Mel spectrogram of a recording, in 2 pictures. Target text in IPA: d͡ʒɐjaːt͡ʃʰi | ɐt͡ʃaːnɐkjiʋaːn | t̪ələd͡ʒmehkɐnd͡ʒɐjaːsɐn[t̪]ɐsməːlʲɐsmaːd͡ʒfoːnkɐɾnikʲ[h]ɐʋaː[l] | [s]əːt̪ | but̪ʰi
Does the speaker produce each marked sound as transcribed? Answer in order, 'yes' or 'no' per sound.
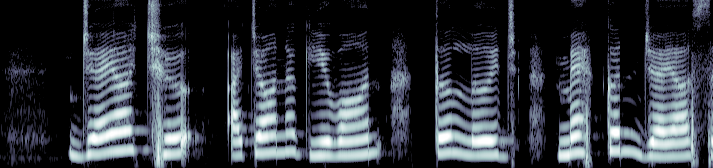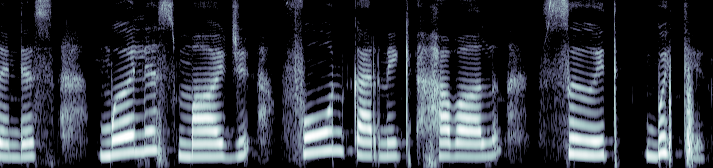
no, yes, yes, yes

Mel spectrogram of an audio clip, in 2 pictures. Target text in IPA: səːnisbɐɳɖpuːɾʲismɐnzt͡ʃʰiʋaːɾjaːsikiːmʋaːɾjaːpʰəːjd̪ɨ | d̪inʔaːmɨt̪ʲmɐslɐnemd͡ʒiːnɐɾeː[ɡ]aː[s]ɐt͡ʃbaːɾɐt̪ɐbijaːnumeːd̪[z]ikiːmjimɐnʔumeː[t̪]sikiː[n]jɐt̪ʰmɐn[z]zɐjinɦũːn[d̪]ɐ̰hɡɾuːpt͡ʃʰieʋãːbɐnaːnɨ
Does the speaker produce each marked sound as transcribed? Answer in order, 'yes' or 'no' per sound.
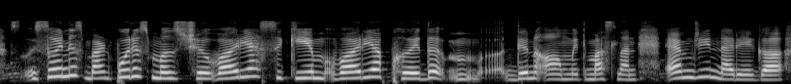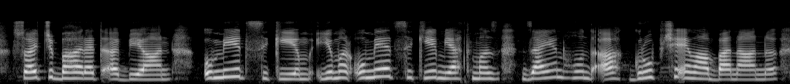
yes, yes, no, no, no, yes, yes

